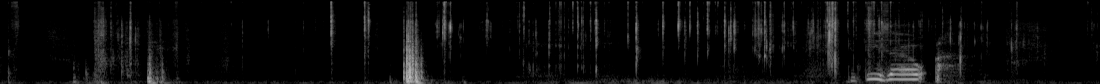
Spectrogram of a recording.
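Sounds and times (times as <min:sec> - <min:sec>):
packaging crinkling and tearing: 0:03.0 - 0:11.0.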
